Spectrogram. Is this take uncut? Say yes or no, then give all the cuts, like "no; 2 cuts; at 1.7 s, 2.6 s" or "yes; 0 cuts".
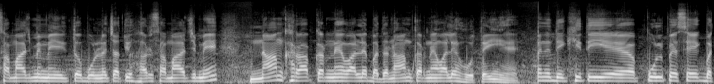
no; 1 cut; at 5.4 s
